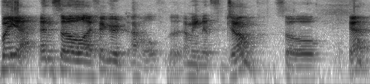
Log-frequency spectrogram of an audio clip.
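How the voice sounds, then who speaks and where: A man talks with a Canadian French accent at a fairly high pitch. His pitch swings very widely. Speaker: streamer. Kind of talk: casual chat. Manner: repeats words often, halting.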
